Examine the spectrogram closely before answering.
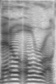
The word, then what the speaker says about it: Beto O'Rourke: it's Beto O'Rourke. Did I say it right? You said it perfectly.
